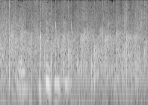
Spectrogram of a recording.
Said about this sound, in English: Let's have a big round of applause for them. Thank you.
